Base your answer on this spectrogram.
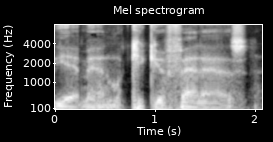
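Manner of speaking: disguised, threatening, taunting half-whisper. Retelling sneaking up behind a man on the dais, imitating a disguised half-whisper. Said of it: "I was whispering in his ear".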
